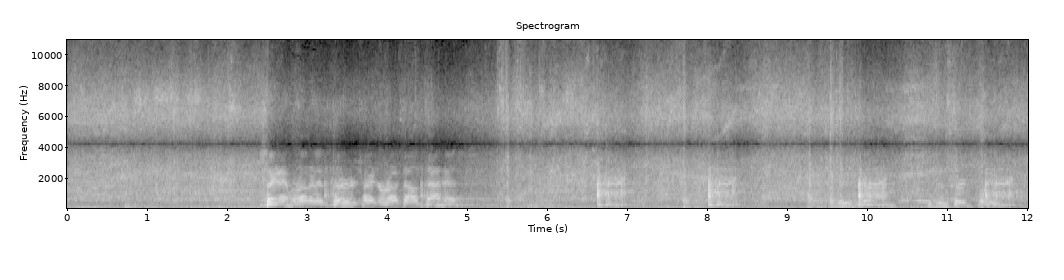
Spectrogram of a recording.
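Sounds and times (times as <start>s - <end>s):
rc cars buzzing: 0.0s - 4.4s, 5.2s - 12.0s.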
